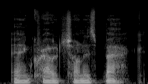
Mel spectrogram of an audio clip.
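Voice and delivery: usual speaking voice

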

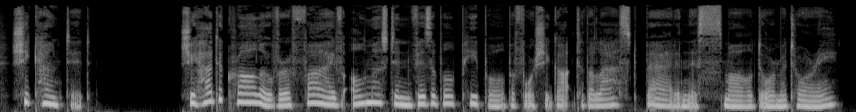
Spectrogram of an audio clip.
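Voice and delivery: ordinary delivery, nothing marked

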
